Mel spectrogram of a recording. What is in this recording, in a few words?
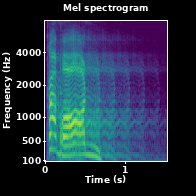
enemy flag dropped, announcer; tf2cciv; open fortress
